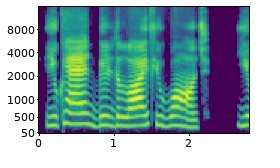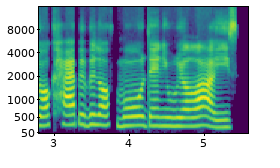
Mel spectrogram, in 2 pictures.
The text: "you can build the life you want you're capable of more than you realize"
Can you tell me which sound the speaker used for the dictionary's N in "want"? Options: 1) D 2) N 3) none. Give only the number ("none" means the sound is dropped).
2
